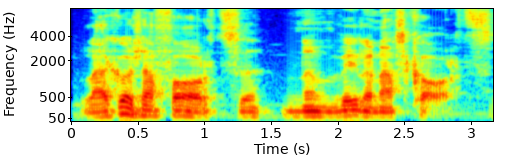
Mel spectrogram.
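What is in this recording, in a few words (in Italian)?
"scorza", Manfredonia dialect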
